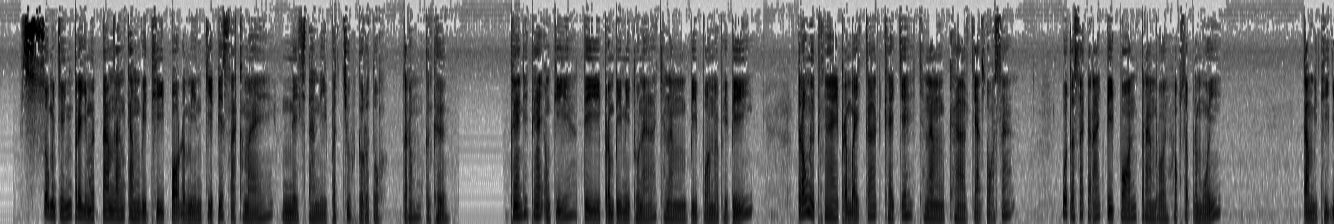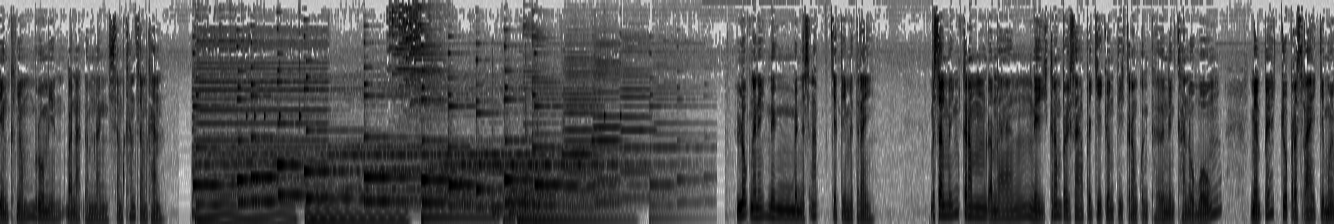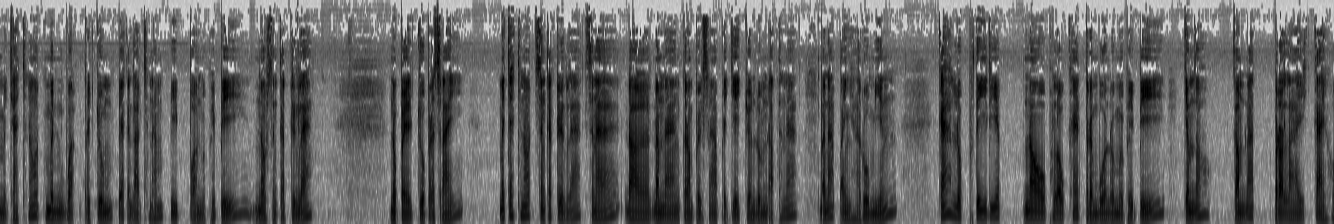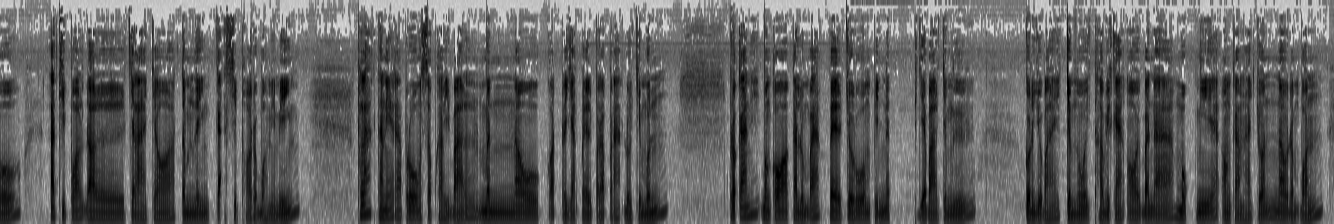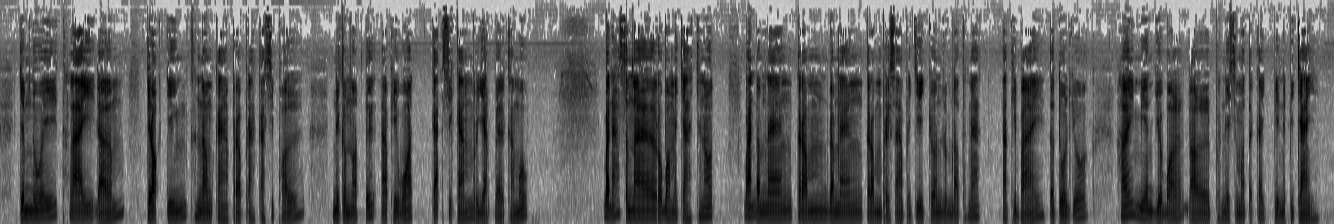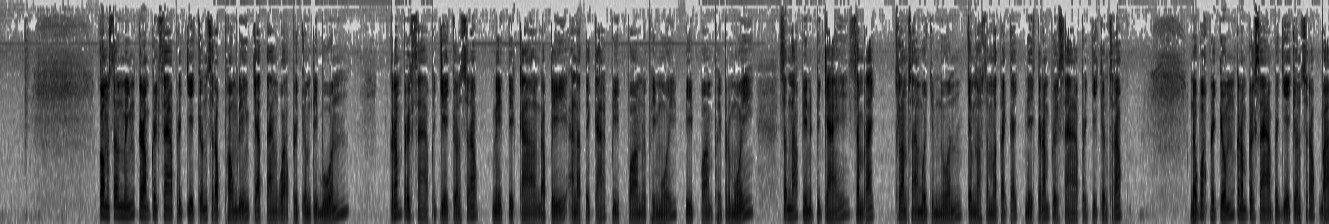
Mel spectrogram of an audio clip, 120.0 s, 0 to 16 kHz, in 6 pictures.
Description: Bản tin tiếng Khmer sáng 7/6/2022
Kính mời quý thính giả nghe Bản tin tiếng Khmer sáng 7/6/2022 của Đài Phát thanh và Truyền hình thành phố Cần Thơ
